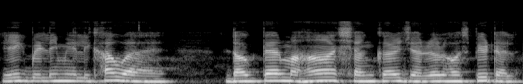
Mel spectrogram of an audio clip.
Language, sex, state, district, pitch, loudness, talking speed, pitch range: Hindi, male, Gujarat, Valsad, 150 Hz, -14 LUFS, 125 wpm, 145-160 Hz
